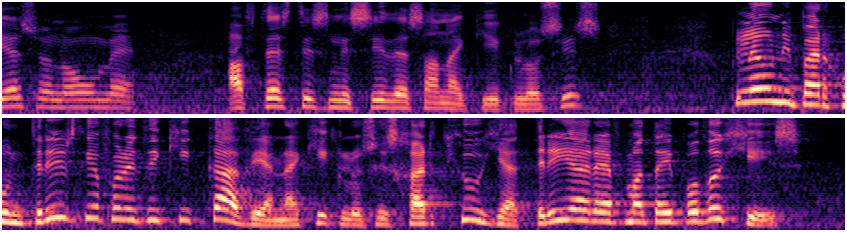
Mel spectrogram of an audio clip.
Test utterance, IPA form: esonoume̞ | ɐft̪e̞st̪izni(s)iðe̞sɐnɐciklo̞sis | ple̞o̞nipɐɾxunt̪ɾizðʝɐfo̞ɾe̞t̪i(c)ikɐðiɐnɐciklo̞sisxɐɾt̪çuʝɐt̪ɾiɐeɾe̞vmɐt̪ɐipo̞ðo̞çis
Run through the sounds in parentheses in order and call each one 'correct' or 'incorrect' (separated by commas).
correct, correct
